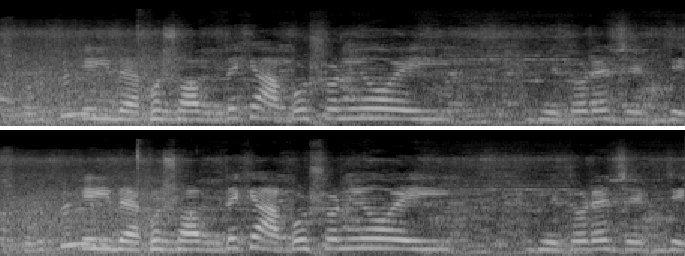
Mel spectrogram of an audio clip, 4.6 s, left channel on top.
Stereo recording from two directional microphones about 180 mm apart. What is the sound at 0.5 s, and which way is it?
A woman's voice, 20° right (ahead or behind).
